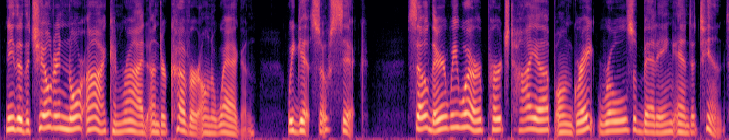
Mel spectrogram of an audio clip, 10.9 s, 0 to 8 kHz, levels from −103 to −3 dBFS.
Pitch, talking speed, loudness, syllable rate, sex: 210 Hz, 170 wpm, -21 LUFS, 4.2 syllables/s, female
